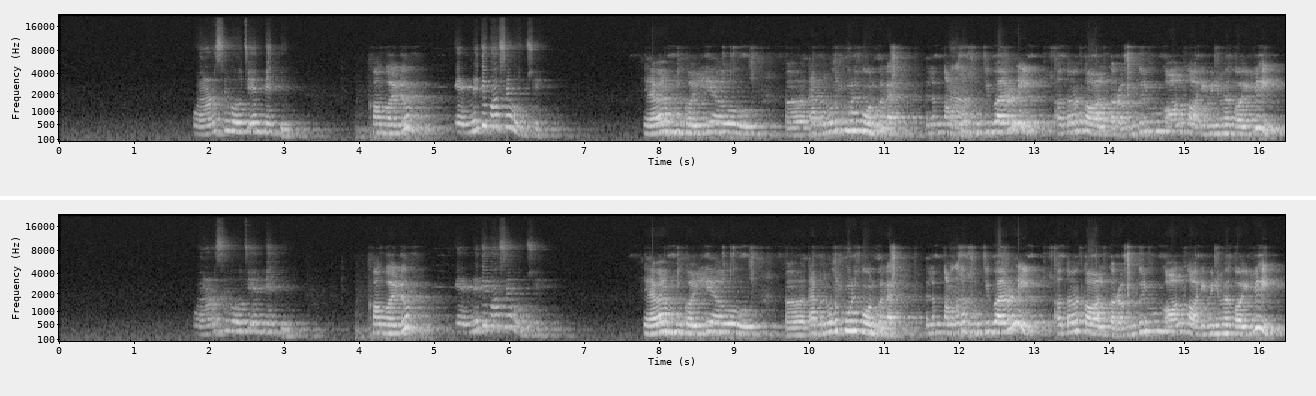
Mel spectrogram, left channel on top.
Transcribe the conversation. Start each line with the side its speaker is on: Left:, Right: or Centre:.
Left: କଣ ସେ ହଉଛି ଏମିତି।
Right: କଣ କହିଲୁ?
Left: ଏମିତି କଣ ସେ ହଉଛି?
Right: ସେଆ ବା ମୁଁ କହିଲି ଆଉ ଅ ତାପରେ ଠୁ ଫୁଣି ଫୋନ କଲା କହିଲା ମୁଁ ତମ
Left: ହଁ
Right: କଥା ବୁ ବୁଝିପାରୁନି ଆଉ ତମେ କଲ୍ କର ମୁଁ କହିଲି ମୁଁ କଲ କରିବିନି ବା କହିଲି।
